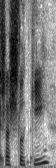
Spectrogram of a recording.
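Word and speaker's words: Shashliki (шашлыки): I, they're they're very romantic sounding words, like the shashlika uh, and the. That, did I pronounce that right? Shashliki. – Yeah, like the, the plural the, of shashlik.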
